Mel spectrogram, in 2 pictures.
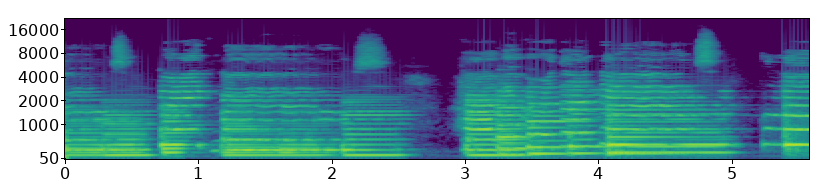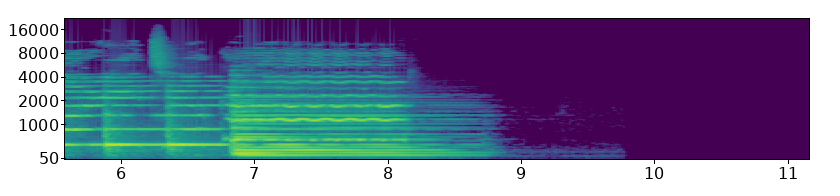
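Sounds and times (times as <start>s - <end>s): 
shepherd's song: 0.0s - 8.8s.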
